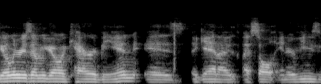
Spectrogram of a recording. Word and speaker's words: Caribbean: Do you go Caribbean or Caribbean? Which is your preferred pronunciation? – So it's weird because I've heard it both ways. I've seen people associate it with the movie, call it Pirates of the Caribbean. So I go with that because I feel like that's the artist's intended pronunciation, if you want to do it that way.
